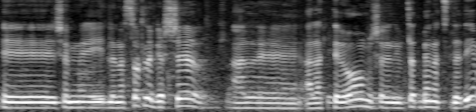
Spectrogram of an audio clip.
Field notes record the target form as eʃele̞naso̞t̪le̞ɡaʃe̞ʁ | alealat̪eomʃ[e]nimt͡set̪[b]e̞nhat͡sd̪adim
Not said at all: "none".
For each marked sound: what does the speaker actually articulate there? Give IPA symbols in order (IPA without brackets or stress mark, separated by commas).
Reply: e, b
